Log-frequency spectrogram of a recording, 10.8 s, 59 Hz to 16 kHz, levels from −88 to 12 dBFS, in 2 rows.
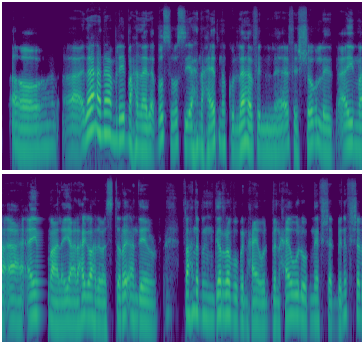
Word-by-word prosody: آه، 120 Hz, +3 st, -1 dB
آآ 120 Hz, +2 st, -2 dB
لا 215 Hz, +6 st, +9 dB
هنعمل 200 Hz, -5 st, +3 dB
إيه؟ 170 Hz, -, +4 dB
ما 150 Hz, -, 0 dB
إحنا 125 Hz, -3 st, +1 dB
لا 125 Hz, -, -1 dB
بُصّي، 165 Hz, -3 st, -4 dB
بُصّي، 135 Hz, -2 st, -2 dB
إحنا 130 Hz, -1 st, -4 dB
حياتنا 140 Hz, +4 st, -1 dB
كُلّها 130 Hz, +2 st, +2 dB
في 125 Hz, 0 st, -6 dB
ال 115 Hz, +2 st, -4 dB
في 140 Hz, -, -18 dB
الشُغل 130 Hz, 0 st, -2 dB
قايمة 130 Hz, 0 st, 0 dB
ع 125 Hz, -1 st, +1 dB
قايمة 150 Hz, +2 st, +1 dB
على 110 Hz, -1 st, +2 dB
إيه؟ 115 Hz, +1 st, +2 dB
على 115 Hz, 0 st, 0 dB
حاجة 135 Hz, +2 st, +2 dB
واحدة 125 Hz, -4 st, +1 dB
بس، 110 Hz, 0 st, -5 dB
try -, -, -2 dB
and 135 Hz, -2 st, 0 dB
error. 115 Hz, +3 st, -3 dB, 0.2 s
فإحنا 155 Hz, +2 st, 0 dB
بنجرّب 145 Hz, +1 st, +1 dB
وبنحاول، 115 Hz, -3 st, -3 dB
بنحاول 135 Hz, +5 st, -2 dB
وبنفشل، 125 Hz, -2 st, -5 dB
بنفشل 145 Hz, +5 st, -6 dB
130 Hz, 195 wpm, -23 LUFS, 120-145 Hz, 0.2 s, لا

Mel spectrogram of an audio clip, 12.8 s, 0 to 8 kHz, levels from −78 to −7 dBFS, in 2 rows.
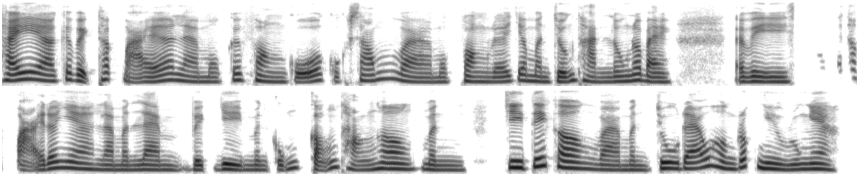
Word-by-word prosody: thấy, 225 Hz, +4 st, +5 dB
ơ, 200 Hz, -3 st, +3 dB
cái 235 Hz, +5 st, -3 dB
việc 185 Hz, -, 0 dB
thất 245 Hz, 0 st, -4 dB
bại 165 Hz, 0 st, -1 dB
á, 215 Hz, -, +1 dB
là 185 Hz, -6 st, -2 dB
một 165 Hz, 0 st, -6 dB
cái 225 Hz, +7 st, -4 dB
phần 185 Hz, -7 st, -3 dB
của 160 Hz, +5 st, +1 dB
cuộc 170 Hz, -6 st, -13 dB
sống 220 Hz, +6 st, -3 dB
và 165 Hz, -7 st, -1 dB
một 160 Hz, 0 st, -8 dB
phần 170 Hz, -3 st, -1 dB
để 165 Hz, +1 st, -2 dB
cho 210 Hz, +3 st, -2 dB
mình 175 Hz, -4 st, -3 dB
trưởng 165 Hz, +4 st, +1 dB
thành 170 Hz, -7 st, -3 dB
luôn 175 Hz, +2 st, -1 dB
đó 220 Hz, -, +2 dB
bạn. 160 Hz, -4 st, 0 dB, 0.5 s
Tại 165 Hz, -, -2 dB
vì 165 Hz, -1 st, 0 dB
sau 225 Hz, +6 st, -21 dB
cái 265 Hz, -, -19 dB
thất 295 Hz, -, -9 dB
bại 165 Hz, -, 0 dB
đó 205 Hz, -, +4 dB
nha, 215 Hz, -4 st, +1 dB
là 170 Hz, -1 st, -2 dB
mình 165 Hz, 0 st, -3 dB
làm 165 Hz, 0 st, -2 dB
việc 160 Hz, 0 st, 0 dB
gì 175 Hz, -1 st, +4 dB
mình 160 Hz, 0 st, -5 dB
cũng 195 Hz, +7 st, -3 dB
cẩn 235 Hz, -, 0 dB
thận 165 Hz, -7 st, -3 dB
hơn, 195 Hz, -2 st, +3 dB
mình 160 Hz, -4 st, -3 dB, 0.3 s
chi 240 Hz, -1 st, +6 dB
tiết 280 Hz, +5 st, +2 dB
hơn 215 Hz, -6 st, +5 dB
và 165 Hz, -2 st, 0 dB
mình 160 Hz, -1 st, -4 dB
chu 210 Hz, -1 st, +4 dB
đáo 210 Hz, +5 st, +3 dB
hơn 225 Hz, -8 st, +1 dB
rất 260 Hz, +2 st, 0 dB
nhiều 195 Hz, -6 st, +3 dB
luôn 175 Hz, +2 st, 0 dB
nha. 190 Hz, -4 st, +1 dB
180 Hz, 260 wpm, -23 LUFS, 165-215 Hz, 0.5 s, chi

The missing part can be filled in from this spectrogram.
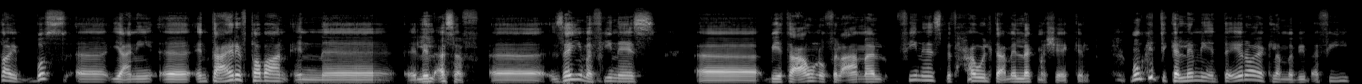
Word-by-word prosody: طيّب 180 Hz, 0 st, -2 dB
بُص، 255 Hz, -, 0 dB
آآ، 120 Hz, -1 st, -2 dB
يعني، 125 Hz, +2 st, -1 dB
آآ، 120 Hz, -1 st, +5 dB
أنت 140 Hz, +1 st, -1 dB
عارف 210 Hz, +3 st, +4 dB
طبعًا 175 Hz, -4 st, +2 dB
إن 110 Hz, -1 st, -5 dB, 0.9 s
للأسف 140 Hz, -, +1 dB
آآ، -, -, +1 dB
زي 220 Hz, +3 st, +3 dB
ما -, -, +1 dB
فيه 155 Hz, 0 st, -7 dB
ناس، 140 Hz, -2 st, 0 dB, 0.4 s
آآ، 95 Hz, -1 st, +3 dB
بيتعاونوا 130 Hz, +4 st, +2 dB
في -, -, -13 dB
العمل، 125 Hz, +2 st, 0 dB
فيه 210 Hz, +1 st, -8 dB
ناس 195 Hz, -3 st, -3 dB
بتحاول 160 Hz, +2 st, -1 dB
تعمل 135 Hz, -1 st, 0 dB
لك 135 Hz, -, +1 dB
مشاكل. -, -, -7 dB, 0.4 s
ممكن 255 Hz, +8 st, +2 dB
تكلمني 175 Hz, 0 st, +1 dB
أنت 135 Hz, -, -14 dB
إيه -, -, +1 dB
رأيك 210 Hz, -4 st, -1 dB
لمّا -, -, -6 dB
بيبقى 120 Hz, 0 st, -11 dB
فيه 160 Hz, +1 st, -15 dB
155 Hz, 145 wpm, -24 LUFS, 125-200 Hz, 0.9 s, آآ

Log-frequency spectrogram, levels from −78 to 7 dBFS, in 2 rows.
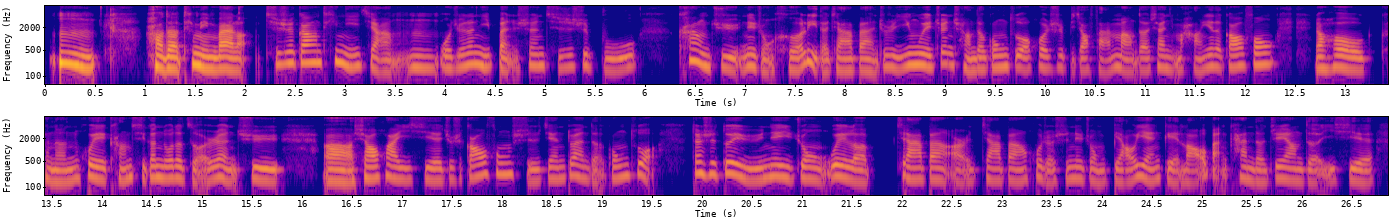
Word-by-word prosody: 嗯， 200 Hz, -7 st, +10 dB, 0.5 s
好 185 Hz, -2 st, +7 dB
的， 165 Hz, -1 st, +9 dB
听 210 Hz, -, +4 dB
明 165 Hz, -4 st, +8 dB
白 165 Hz, 0 st, +10 dB
了。 150 Hz, -, +1 dB
其 210 Hz, -, -5 dB
实 225 Hz, +2 st, +2 dB
刚 230 Hz, 0 st, +5 dB
听 235 Hz, +1 st, +1 dB
你 190 Hz, -1 st, +1 dB
讲 165 Hz, -8 st, -1 dB
嗯， 170 Hz, -1 st, -3 dB
我 170 Hz, -1 st, -1 dB
觉 180 Hz, -, -4 dB
得 210 Hz, -, +1 dB
你 190 Hz, -4 st, +1 dB
本 -, -, -1 dB
身 195 Hz, -1 st, -4 dB
其 170 Hz, -3 st, -10 dB
实 180 Hz, -, -6 dB
是 195 Hz, +1 st, -5 dB
不 150 Hz, +1 st, -3 dB, 0.4 s
抗 245 Hz, -8 st, +2 dB
拒， 165 Hz, -3 st, -2 dB
那 185 Hz, 0 st, +1 dB
种 -, -, -5 dB
合 155 Hz, -1 st, -2 dB
理 240 Hz, -, +3 dB
的 -, -, -4 dB
加 150 Hz, +1 st, -1 dB
班 145 Hz, -3 st, -2 dB
就 180 Hz, -, -7 dB
是 180 Hz, -, -2 dB
因 200 Hz, +4 st, +1 dB
为 190 Hz, -3 st, +3 dB
正 215 Hz, +2 st, -3 dB
常 150 Hz, -7 st, -4 dB
的 155 Hz, +1 st, 0 dB
工 175 Hz, +2 st, -1 dB
作， 170 Hz, -4 st, -1 dB
或 175 Hz, +2 st, -4 dB
者 165 Hz, -, -5 dB
是 175 Hz, +1 st, -8 dB
比 160 Hz, -, -15 dB
较 150 Hz, 0 st, -2 dB
繁 155 Hz, +1 st, -7 dB
忙 180 Hz, -5 st, -1 dB
的， 150 Hz, -1 st, -3 dB
像 175 Hz, +3 st, -3 dB
你 160 Hz, -, -7 dB
们 -, -, -6 dB
行 150 Hz, +1 st, -7 dB
业 185 Hz, -, -1 dB
的 180 Hz, -, -2 dB
高 180 Hz, +3 st, +2 dB
峰， 205 Hz, +2 st, 0 dB, 0.4 s
然 165 Hz, -1 st, +2 dB
后 165 Hz, -3 st, +3 dB, 0.2 s
可 170 Hz, -, -7 dB
能 145 Hz, +3 st, -1 dB
会 175 Hz, -2 st, +1 dB
扛 160 Hz, +2 st, -4 dB
起 190 Hz, -, -6 dB
更 185 Hz, 0 st, 0 dB
多 180 Hz, 0 st, 0 dB
的 180 Hz, -, +1 dB
责 160 Hz, -, -4 dB
任， 165 Hz, -1 st, 0 dB
去， 155 Hz, -4 st, +1 dB, 0.4 s
呃， 150 Hz, -2 st, +5 dB
消 175 Hz, +4 st, +3 dB
化 185 Hz, -1 st, +1 dB
一 165 Hz, -1 st, -3 dB
些， 160 Hz, 0 st, -3 dB
就 160 Hz, +2 st, -7 dB
是 -, -, -12 dB
高 195 Hz, +4 st, +2 dB
峰 225 Hz, 0 st, -3 dB
时 150 Hz, -10 st, -6 dB
间 170 Hz, +2 st, -5 dB
段 200 Hz, -3 st, -2 dB
的 -, -, -8 dB
工 185 Hz, +3 st, -5 dB
作。 215 Hz, +1 st, -3 dB, 0.3 s
但 235 Hz, 0 st, +1 dB
是 225 Hz, 0 st, -2 dB
对 225 Hz, -2 st, +3 dB
于 160 Hz, -1 st, -1 dB
那 190 Hz, -2 st, -1 dB
种 170 Hz, -2 st, -3 dB
为 195 Hz, -1 st, +3 dB
了 150 Hz, -4 st, -1 dB, 0.2 s
加 165 Hz, -1 st, 0 dB
班 165 Hz, -1 st, -1 dB
而 150 Hz, -, -4 dB
加 155 Hz, +1 st, -4 dB
班， 155 Hz, 0 st, -3 dB
或 185 Hz, -, -7 dB
者 140 Hz, -, -6 dB
是 150 Hz, +3 st, -9 dB
那 175 Hz, -1 st, -4 dB
种 150 Hz, -3 st, -6 dB
表 145 Hz, +4 st, -3 dB
演 170 Hz, -4 st, -1 dB
给 155 Hz, -4 st, -4 dB
老 135 Hz, -1 st, -1 dB
板 -, -, -4 dB
看 175 Hz, -3 st, -5 dB
的 145 Hz, -1 st, -4 dB
这 175 Hz, +5 st, -4 dB
样 160 Hz, -3 st, -2 dB
的 145 Hz, -2 st, -6 dB
一 -, -, -6 dB
些， 150 Hz, -2 st, -3 dB
170 Hz, 260 characters per minute, -24 LUFS, 155-190 Hz, 0.5 s, 嗯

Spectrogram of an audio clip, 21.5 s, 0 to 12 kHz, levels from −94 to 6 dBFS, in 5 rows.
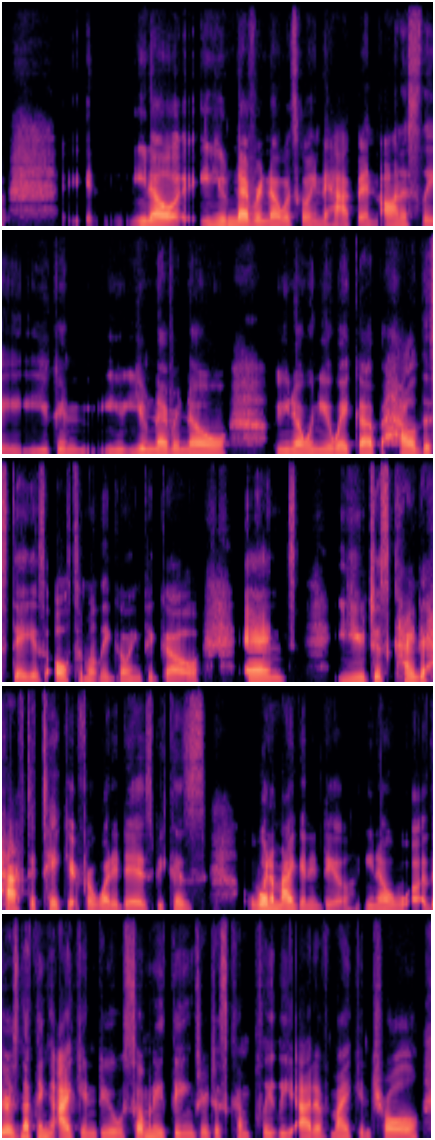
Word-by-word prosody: eh, -, -, -27 dB, 1.2 s
you 200 Hz, -, -5 dB
know, 175 Hz, -3 st, +7 dB
uh, -, -, 0 dB, 0.2 s
you 200 Hz, +2 st, -4 dB
never 190 Hz, -3 st, +5 dB
know 155 Hz, -3 st, +1 dB
what's 145 Hz, 0 st, -5 dB
going -, -, -6 dB
to -, -, -3 dB
happen, -, -, -2 dB
honestly. 140 Hz, -3 st, -3 dB
You 170 Hz, +1 st, -12 dB
can 165 Hz, +2 st, -9 dB
you 175 Hz, -6 st, -10 dB
you 180 Hz, +2 st, -3 dB
never 175 Hz, -1 st, 0 dB
know, 155 Hz, -1 st, +1 dB, 0.5 s
you 160 Hz, 0 st, -5 dB
know, 155 Hz, -1 st, +2 dB
when 155 Hz, +1 st, -4 dB
you 155 Hz, -1 st, -2 dB
wake 155 Hz, 0 st, -2 dB
up 150 Hz, 0 st, +4 dB
how 155 Hz, -1 st, +3 dB
this 150 Hz, 0 st, -5 dB
day 145 Hz, -2 st, -2 dB
is 145 Hz, -, -6 dB
ultimately 150 Hz, 0 st, -1 dB
going 145 Hz, 0 st, -7 dB
to 150 Hz, -, -11 dB
go. 130 Hz, -3 st, -1 dB, 0.5 s
And 170 Hz, -1 st, +5 dB, 0.5 s
you 190 Hz, +1 st, -2 dB
just 195 Hz, +1 st, -2 dB
kinda 190 Hz, -2 st, +2 dB
have 165 Hz, -2 st, +6 dB
to 165 Hz, -, -6 dB
take 160 Hz, 0 st, -4 dB
it -, -, +2 dB
for 155 Hz, -1 st, -3 dB
what 145 Hz, -1 st, 0 dB
it 140 Hz, -2 st, -6 dB
is 135 Hz, 0 st, -1 dB
because 155 Hz, -1 st, -7 dB, 0.4 s
what 220 Hz, +5 st, +6 dB
am 200 Hz, -5 st, +4 dB
I 165 Hz, -1 st, +8 dB
gonna 145 Hz, -2 st, -6 dB
do? 150 Hz, -, -7 dB
You 180 Hz, -, -9 dB
know, 155 Hz, -1 st, -2 dB
uh, -, -, -2 dB
there's 195 Hz, 0 st, +3 dB
nothing 225 Hz, -3 st, +1 dB
I 160 Hz, -, +11 dB
can 160 Hz, 0 st, -9 dB
do, 150 Hz, 0 st, -5 dB
so 190 Hz, +4 st, +1 dB
many 215 Hz, 0 st, -3 dB
things 160 Hz, -4 st, -6 dB
are 155 Hz, -, -5 dB
just 155 Hz, -2 st, -8 dB
completely 160 Hz, 0 st, -7 dB
out 155 Hz, -, +5 dB
of 150 Hz, 0 st, -3 dB
my 150 Hz, -1 st, 0 dB
control, 150 Hz, +6 st, -1 dB
160 Hz, 190 wpm, -26 LUFS, 150-180 Hz, 1.2 s, I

